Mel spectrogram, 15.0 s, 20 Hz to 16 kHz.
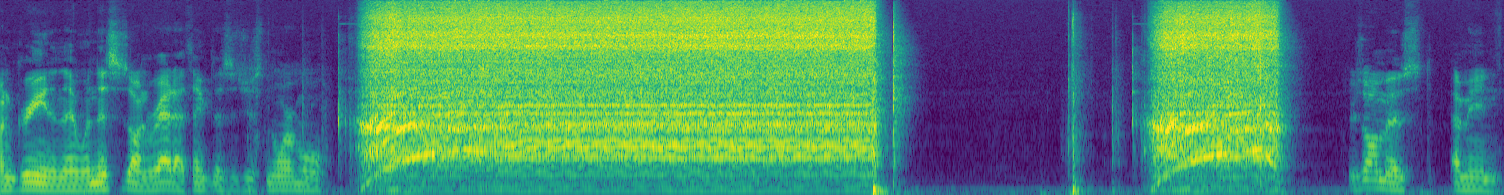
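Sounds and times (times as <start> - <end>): chainsaw high whine: 3.5 - 8.9, 11.4 - 13.0.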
